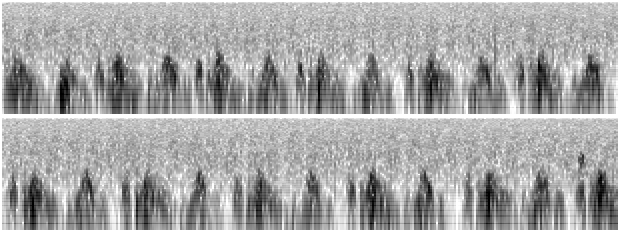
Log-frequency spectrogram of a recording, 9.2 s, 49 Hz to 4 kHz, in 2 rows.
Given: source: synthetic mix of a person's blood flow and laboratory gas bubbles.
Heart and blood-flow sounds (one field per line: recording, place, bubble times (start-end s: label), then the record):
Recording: Doppler ultrasound of blood flow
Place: precordium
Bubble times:
8.94-9.02 s: bubbles
From the record:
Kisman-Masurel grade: 113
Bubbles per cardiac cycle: 1 to 2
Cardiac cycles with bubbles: 1 to 10%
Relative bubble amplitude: loud (0.450 to 0.775)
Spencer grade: 1 (occasional bubble signal discernible with the cardiac motion signal, with majority of cardiac periods free of bubbles)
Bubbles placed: only in the low amplitude regions of the cardiac cycle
